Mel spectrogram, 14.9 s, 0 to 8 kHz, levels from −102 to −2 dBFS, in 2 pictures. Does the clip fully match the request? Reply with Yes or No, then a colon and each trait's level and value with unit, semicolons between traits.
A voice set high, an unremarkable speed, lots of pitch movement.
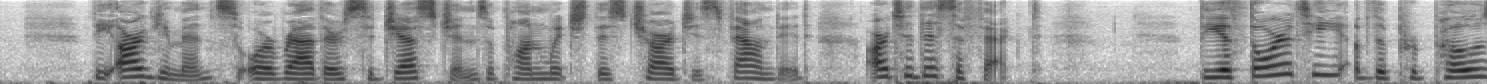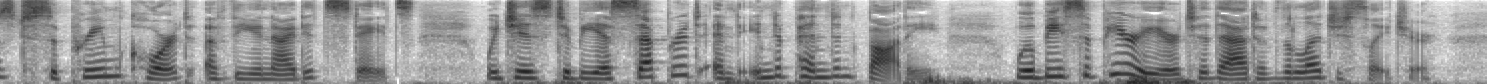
Yes: high, 225 Hz; average, 175 wpm; wide, 5.7 semitones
